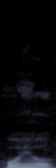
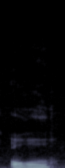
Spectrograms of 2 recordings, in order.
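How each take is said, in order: First: The word is said with an 'oy' vowel. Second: The word is said with an 'oh' vowel. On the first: "how I say oil" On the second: "she says ol"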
